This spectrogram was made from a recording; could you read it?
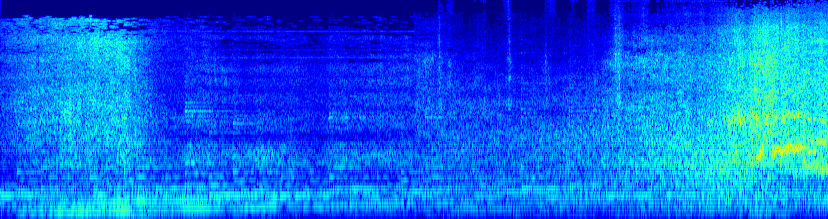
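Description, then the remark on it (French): A car engine revs loudly as tires screech and skid, the vehicle pulling away with a sustained rumbling roar that rises again near the end with high-pitched squealing. “On y va, je vais chercher la voiture.”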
